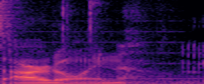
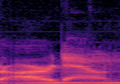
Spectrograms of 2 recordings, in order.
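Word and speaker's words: Ardougne: that he can't pronounce Ardoyne and in fact pronounces it in probably one of the worst possible ways I prefer our down myself if nothing else there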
